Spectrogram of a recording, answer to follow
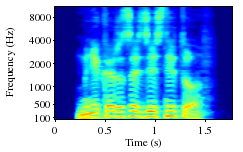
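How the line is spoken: Excited shout. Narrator (Russian): возбужденно крикнул Торлик

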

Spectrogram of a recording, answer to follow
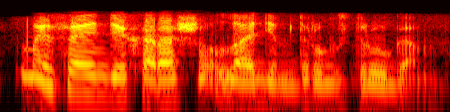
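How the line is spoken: Plain. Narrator (Russian): сказал Меткалф

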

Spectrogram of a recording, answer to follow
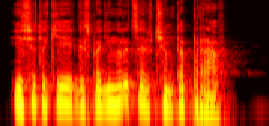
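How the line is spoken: Quiet speech. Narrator (Russian): тихо выговорила Мария Дишер

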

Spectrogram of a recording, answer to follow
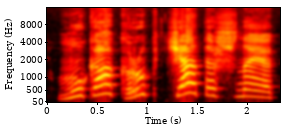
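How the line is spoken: Shouting. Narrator (Russian): кричала в лицо Клаши Ульяна

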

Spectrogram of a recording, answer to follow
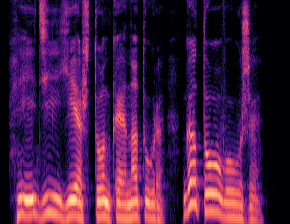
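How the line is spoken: Good-natured grumble. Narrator (Russian): Беззлобно проворчал оборотень

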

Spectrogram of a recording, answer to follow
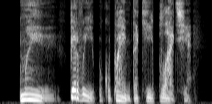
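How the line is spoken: Quiet. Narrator (Russian): тихо отозвалась Фелла

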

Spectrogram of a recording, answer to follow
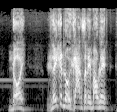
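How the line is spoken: Barked command. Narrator (Vietnamese): Lão Hành quát

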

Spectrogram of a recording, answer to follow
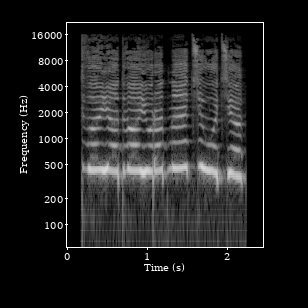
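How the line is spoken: Collapsing moan. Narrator (Russian): простонала я, оседая на пол под дверями

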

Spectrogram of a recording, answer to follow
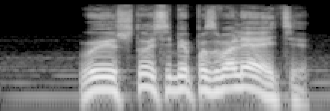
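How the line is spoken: Sudden snapping retort. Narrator (Russian): огрызнулся вдруг Андреич

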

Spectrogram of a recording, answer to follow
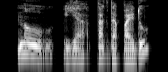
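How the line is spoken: Uncertain question. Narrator (Russian): неуверенно спрашивает Паша

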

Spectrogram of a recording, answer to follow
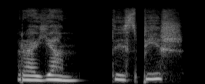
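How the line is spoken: Whisper. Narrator (Russian): прошептала я

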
